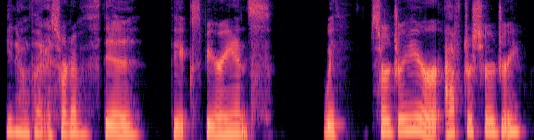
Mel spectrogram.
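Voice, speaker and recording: Woman host, enthusiastic and complimentary, mid-range pitch, dry close recording. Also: fairly even intonation, moderate pace, dry recording. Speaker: interviewer, clinic staff. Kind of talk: casual interview.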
